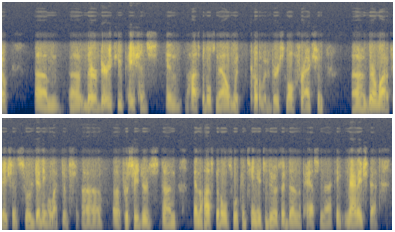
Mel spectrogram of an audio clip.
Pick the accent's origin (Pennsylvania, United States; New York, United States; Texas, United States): Pennsylvania, United States; born there; I mean, I've only been in politics for 7 years, but I'm an American Pennsylvanian born here.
